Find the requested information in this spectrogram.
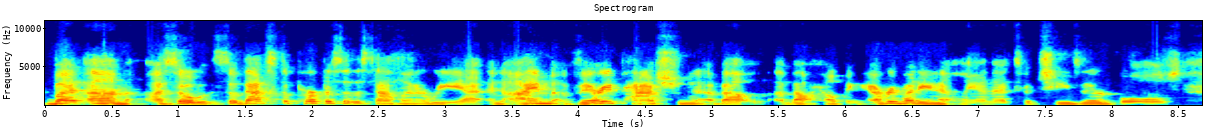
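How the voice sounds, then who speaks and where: With noticeable background noise, a woman talks at a fairly quick pace and medium pitch, with fairly even intonation and hardly any pauses. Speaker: real estate investing club organizer. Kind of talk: webinar presentation. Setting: webinar video call. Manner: fast.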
